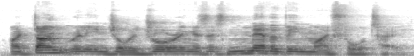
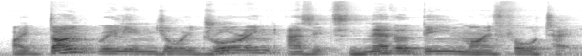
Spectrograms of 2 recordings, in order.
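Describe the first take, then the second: First: It is spoken at a normal conversational speed. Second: It is spoken a little more slowly than usual. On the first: "once at normal speed" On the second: "the second time a little slower"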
